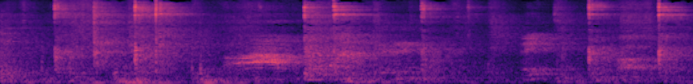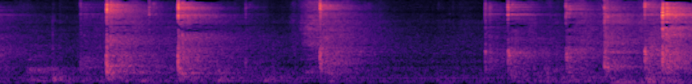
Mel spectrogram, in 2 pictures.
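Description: Table tennis rally: the celluloid-style ball clicking sharply off the rubber bats and bouncing on the table, a quick run of pings with a short lull late on.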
